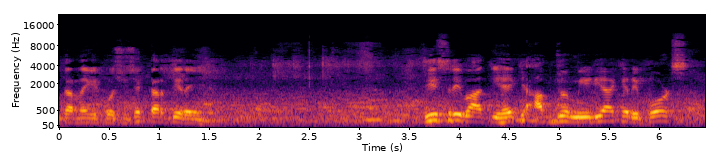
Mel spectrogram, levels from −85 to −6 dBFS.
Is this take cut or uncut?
uncut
